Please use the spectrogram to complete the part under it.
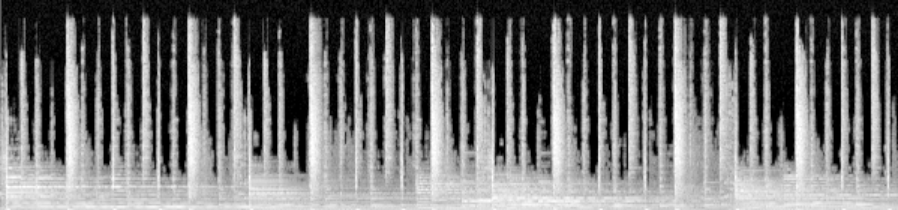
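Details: Plucked guitar music with sustained tones fills the recording, with no tiger or other animal voice.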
